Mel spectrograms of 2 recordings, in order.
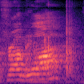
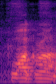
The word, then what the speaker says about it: foie gras: Frog gras? Foie gras.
